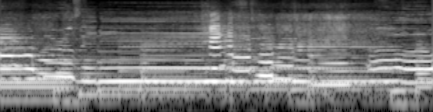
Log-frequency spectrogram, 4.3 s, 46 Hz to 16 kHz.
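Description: Alto saxophone playing a melodic phrase that steps from note to note over sustained chords from a Nord Electro 6 HP stage keyboard.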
